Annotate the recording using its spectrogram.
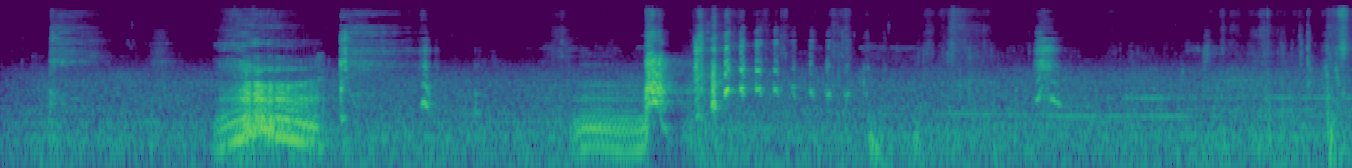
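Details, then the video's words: A happy dog singing: a drawn-out, moaning, harmonic howl lasting about a second, a second shorter moan, then a quick run of short, sharp yips, followed by a quiet room. "Dog is so happy he started singing song"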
